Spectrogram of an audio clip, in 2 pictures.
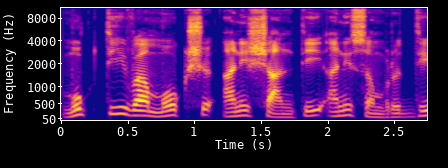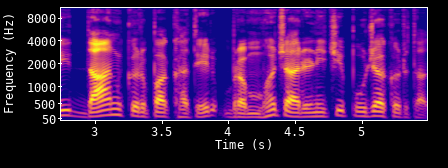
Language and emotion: Goan Konkani, neutral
